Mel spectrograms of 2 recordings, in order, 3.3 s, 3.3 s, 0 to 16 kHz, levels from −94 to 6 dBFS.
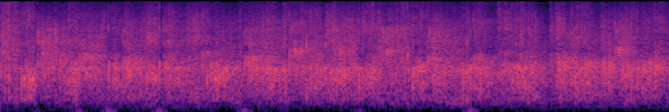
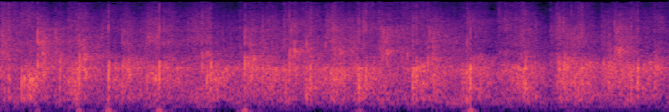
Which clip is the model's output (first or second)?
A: second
